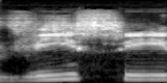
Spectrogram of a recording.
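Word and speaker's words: VeSea: chain um apes um it's called v c dot io and that's spelled out like v-e-s-e-a it's like a play on open c so v-e-s-e-a dot io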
